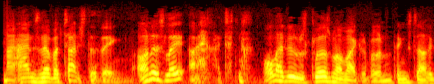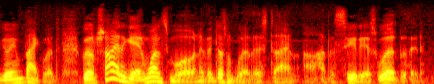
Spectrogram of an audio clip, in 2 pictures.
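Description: A man's voice: mid-range voice, huge pitch swings, fast, few pauses. A man presenting live radio with casual patter. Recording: dull old radio tape.

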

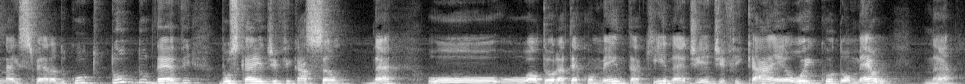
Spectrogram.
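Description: A man's voice: on the high side, darkish tone. A middle-aged man with a Brazilian accent, teaching a Bible lesson in an emphatic, didactic way that repeats key words. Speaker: Sunday school teacher and pastor. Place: small indoor study with bookshelves.

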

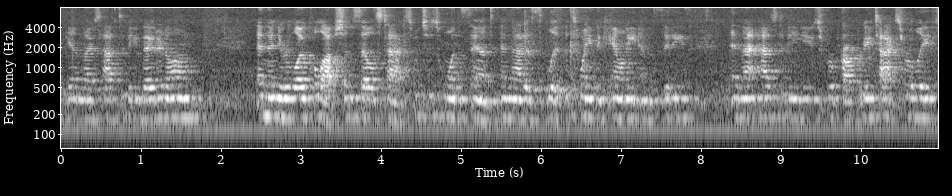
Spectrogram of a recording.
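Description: A woman's voice: lowish voice, noisy background. A woman, a county finance director, walks through tax figures at a public hearing in a plain, methodical way, with frequent "um" fillers. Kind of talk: budget presentation at public hearing. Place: county commission meeting room. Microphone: room recording from far off. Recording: echoey hall recorded from a distance.

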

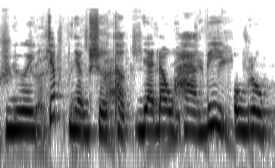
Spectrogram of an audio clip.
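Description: A woman dubbing every character in a cartoon herself, reading the lines in quick, lively turns. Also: medium pitch. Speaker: dubbing narrator voicing all cartoon characters. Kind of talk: single-voice cartoon dub. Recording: dub over loud music.

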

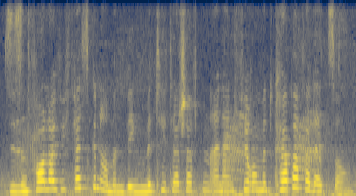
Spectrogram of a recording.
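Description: A woman playing a brisk, tough, cheeky young police trainee in a radio play. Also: sits high, lively intonation, a little hiss or hum. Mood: commanding, firm. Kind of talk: amateur radio play acting.

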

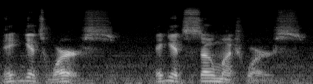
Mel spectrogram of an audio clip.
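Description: A man's voice: mid-range voice, expressive, slow pace, pushed and bright, a little hiss or hum. A man delivering a blunt, profane, contemptuous opinion rant as a solo vlogger.

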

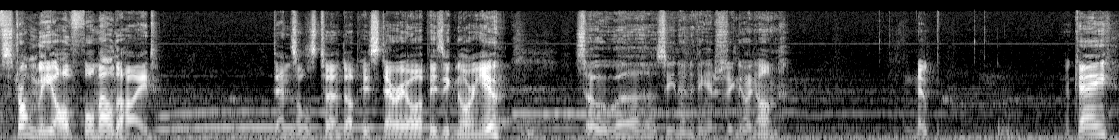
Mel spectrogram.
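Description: A British man giving playful, wry, sardonic video game commentary, chatting casually and reading text aloud dramatically. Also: mid-range voice. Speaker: let's play host.

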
